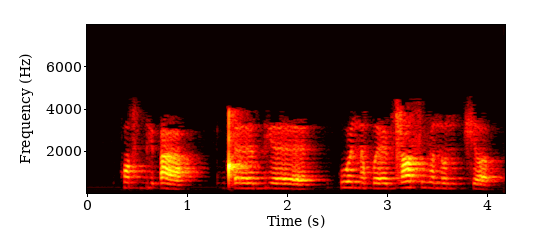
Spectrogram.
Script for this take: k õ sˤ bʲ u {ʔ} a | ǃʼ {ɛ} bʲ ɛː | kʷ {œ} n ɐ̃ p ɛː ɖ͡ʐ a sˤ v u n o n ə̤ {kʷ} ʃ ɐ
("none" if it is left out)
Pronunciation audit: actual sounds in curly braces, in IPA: ʔ, ɛː, œ, k

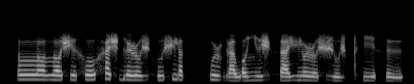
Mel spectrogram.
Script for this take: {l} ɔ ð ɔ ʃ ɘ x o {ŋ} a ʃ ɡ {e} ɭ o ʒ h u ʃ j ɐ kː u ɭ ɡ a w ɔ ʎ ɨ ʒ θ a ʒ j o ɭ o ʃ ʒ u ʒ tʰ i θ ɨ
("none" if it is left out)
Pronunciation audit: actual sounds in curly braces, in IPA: lː, x, ɘ

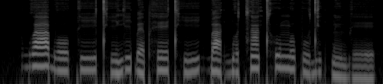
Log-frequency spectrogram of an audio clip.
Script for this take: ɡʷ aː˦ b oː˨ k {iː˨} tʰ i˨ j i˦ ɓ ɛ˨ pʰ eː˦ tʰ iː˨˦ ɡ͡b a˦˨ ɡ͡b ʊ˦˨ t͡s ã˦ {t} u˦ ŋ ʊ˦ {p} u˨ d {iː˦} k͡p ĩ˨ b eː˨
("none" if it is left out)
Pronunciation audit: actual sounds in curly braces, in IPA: iː˨, tʰ, p, i˦

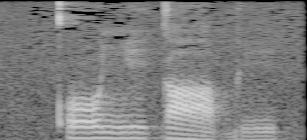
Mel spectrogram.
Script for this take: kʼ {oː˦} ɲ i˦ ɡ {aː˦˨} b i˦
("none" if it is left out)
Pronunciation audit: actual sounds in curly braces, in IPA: oː˦, aː˦˨

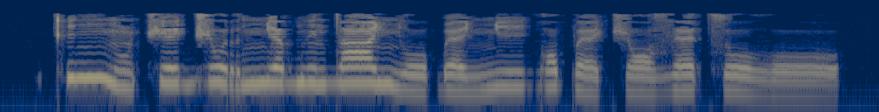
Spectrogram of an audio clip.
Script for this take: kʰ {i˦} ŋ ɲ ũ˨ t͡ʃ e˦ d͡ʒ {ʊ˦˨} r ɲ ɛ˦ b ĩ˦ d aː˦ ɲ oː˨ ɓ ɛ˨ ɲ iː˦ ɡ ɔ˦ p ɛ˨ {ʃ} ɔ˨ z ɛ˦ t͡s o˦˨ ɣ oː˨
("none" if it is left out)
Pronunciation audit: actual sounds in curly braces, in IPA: i˦, ʊ˦˨, t͡ʃ

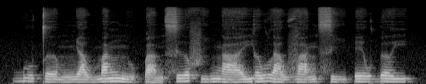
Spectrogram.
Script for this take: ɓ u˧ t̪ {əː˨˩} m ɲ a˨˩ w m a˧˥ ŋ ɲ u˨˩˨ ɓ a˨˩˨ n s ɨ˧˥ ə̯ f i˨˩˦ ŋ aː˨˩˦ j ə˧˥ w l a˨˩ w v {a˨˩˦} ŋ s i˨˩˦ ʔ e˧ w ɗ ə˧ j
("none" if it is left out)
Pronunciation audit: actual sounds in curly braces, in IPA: əː˨˩, a˨˩˦

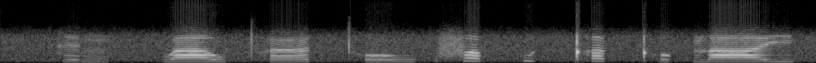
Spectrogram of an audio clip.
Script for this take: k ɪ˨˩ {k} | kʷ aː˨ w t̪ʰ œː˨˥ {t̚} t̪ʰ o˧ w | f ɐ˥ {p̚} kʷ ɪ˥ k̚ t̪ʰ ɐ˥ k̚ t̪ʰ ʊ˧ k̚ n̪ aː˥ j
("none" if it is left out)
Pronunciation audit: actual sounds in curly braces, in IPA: ŋ, t̚, p̚

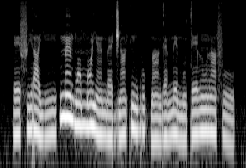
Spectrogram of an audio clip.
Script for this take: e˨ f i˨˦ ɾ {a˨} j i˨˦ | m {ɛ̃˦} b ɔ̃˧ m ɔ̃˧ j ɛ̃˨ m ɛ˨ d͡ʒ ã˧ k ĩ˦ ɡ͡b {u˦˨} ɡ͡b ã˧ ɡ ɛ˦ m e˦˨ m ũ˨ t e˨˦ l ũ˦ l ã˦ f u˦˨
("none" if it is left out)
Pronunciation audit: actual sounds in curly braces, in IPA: a˦˨, ɛ̃˦, u˦˨

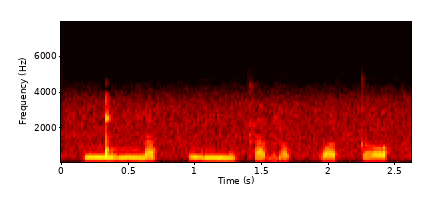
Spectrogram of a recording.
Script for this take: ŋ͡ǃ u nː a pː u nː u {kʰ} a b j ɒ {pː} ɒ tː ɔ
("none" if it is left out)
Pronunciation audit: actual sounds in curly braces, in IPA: kʰ, pː

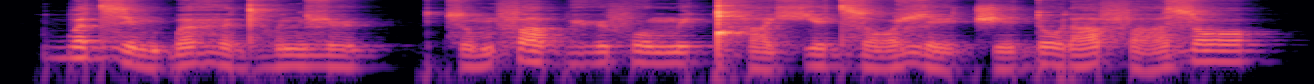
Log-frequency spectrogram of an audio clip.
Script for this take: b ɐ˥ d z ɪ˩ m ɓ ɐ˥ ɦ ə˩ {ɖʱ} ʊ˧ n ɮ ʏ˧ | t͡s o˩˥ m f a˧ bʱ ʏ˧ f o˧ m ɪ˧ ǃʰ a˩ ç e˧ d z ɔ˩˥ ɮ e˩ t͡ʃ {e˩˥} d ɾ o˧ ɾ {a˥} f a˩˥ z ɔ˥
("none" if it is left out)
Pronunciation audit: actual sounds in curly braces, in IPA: dʱ, e˩˥, a˥

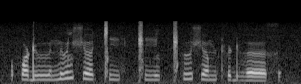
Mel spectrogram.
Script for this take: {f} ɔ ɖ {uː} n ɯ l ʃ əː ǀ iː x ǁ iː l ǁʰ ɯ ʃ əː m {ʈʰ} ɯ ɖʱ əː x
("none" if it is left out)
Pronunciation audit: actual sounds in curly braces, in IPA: f, ɯː, ʈʰ

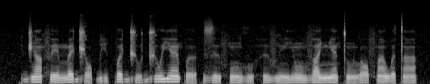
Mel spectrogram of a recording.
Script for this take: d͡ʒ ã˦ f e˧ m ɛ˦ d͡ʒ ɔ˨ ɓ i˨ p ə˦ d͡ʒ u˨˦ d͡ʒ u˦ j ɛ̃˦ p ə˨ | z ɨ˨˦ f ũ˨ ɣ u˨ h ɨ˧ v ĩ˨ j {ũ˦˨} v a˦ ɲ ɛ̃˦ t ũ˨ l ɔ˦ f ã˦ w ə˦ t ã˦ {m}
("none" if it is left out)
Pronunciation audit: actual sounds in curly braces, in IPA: ũ˦˨, none

